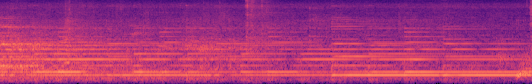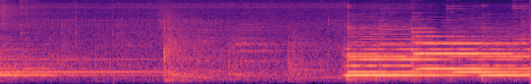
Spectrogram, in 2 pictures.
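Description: Guitars on stage letting sustained notes ring and slowly die away, with a sharp knock about seven seconds in. Near the end the guitars come in loudly with ringing chords.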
